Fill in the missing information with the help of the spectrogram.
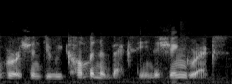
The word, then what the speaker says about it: Shingrix: And there's the Shingrix, which is basically the recombinant vaccine.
